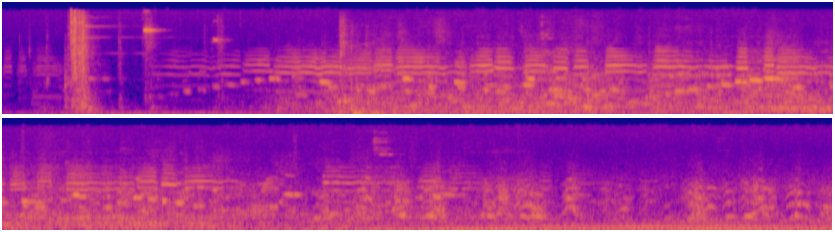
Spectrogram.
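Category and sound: animal, dogs barking and whimpering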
